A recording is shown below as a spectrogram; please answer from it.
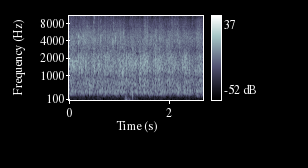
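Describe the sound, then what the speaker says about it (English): An audience at an industry expo awards event applauds honourable mentions with steady, dense, loud clapping throughout, without pauses. "A round of applause for all those honourable mentions."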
